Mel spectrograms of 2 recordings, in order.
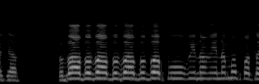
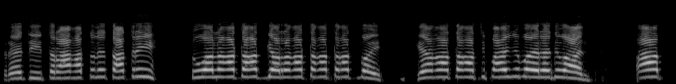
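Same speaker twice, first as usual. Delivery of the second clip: loud, high, urgent calls; yelled commands; 4 semitones higher, 11 dB louder than usual. Real, not acted. Shotcaller screaming push orders mid-fight. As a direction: bark the push at the squad.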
